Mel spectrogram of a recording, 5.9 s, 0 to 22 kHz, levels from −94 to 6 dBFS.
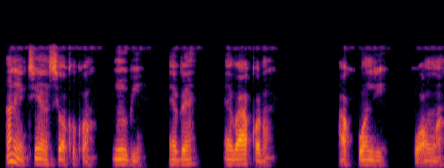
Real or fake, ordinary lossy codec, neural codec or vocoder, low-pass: fake; none; codec, 16 kHz, 8 kbps, FreqCodec, smaller model; 7.2 kHz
